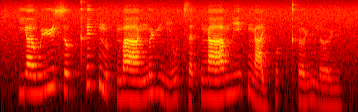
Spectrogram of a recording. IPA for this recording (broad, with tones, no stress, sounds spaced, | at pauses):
j ɐ˧ w yː˥ s ʊ˧ k̚ t̪ʰ ɪ˥ k̚ n̪ ʊ˨ k̚ m aː˨ ŋ ɵ˥ ɥ ŋ iː˨˥ w t͡s ɐ˨˥ t̚ ŋ aː˨˧ m iː˥ t̚ ŋ aː˨˩ j p ʊ˧ k̚ t̪ʰ ɵ˨˧ ɥ n̪ ɵ˨ ɥ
